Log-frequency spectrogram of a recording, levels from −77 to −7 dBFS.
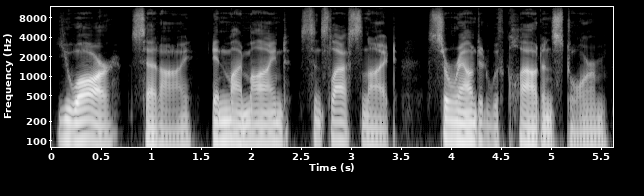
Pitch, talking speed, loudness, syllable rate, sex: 85 Hz, 160 wpm, -19 LUFS, 4.1 syllables/s, male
